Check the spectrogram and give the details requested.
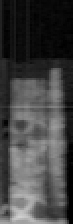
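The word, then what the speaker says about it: dies: tips এর মাধ্যমে বুঝো যেমন দেখো ডাইজ এখানে শব্দের শেষে আই ই এস আছে এর জন্য উচ্চারণ হয়েছে আইজ যেমন ডাইজ এবার কোশ্চেন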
